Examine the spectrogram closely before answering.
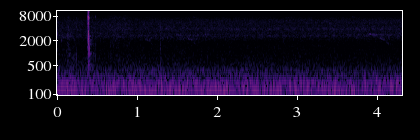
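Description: Quiet lakeside outdoor ambience: a steady low rumble under a faint high hiss, with one sharp click about half a second in and a few faint chirps near the end.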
